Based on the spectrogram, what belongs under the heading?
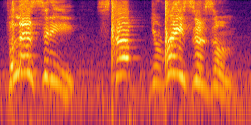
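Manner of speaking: high, loud mock scold; shrill pretend reprimand. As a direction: playfully scold someone for racism.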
